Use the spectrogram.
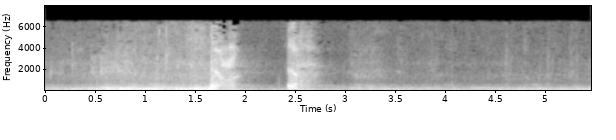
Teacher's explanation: ثم لوسطه فعين حاء، وسط الحلق تخرج منه العين والحاء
